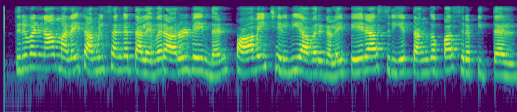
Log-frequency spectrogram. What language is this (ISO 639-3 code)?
tam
